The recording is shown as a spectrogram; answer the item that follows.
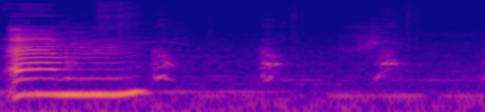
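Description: A dog barks in the Tales of the Neon Sea video game: one long, loud, drawn-out yelp at the start, followed by three short, fainter barks spaced evenly through the rest of the clip.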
